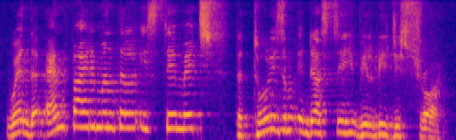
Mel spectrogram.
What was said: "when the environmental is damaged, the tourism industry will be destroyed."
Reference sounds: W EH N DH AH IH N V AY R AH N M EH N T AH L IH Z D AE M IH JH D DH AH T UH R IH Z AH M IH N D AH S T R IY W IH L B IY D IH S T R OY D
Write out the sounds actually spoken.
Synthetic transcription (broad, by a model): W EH N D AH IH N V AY R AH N M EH N T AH L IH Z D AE M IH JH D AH T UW R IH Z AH M IH N D AH S T R IY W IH L B IY D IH S T R OY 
